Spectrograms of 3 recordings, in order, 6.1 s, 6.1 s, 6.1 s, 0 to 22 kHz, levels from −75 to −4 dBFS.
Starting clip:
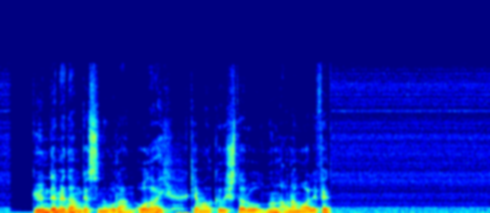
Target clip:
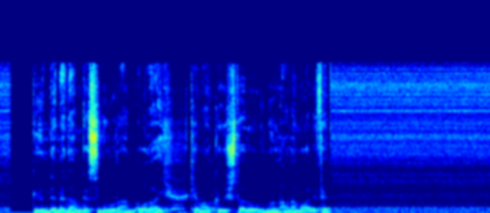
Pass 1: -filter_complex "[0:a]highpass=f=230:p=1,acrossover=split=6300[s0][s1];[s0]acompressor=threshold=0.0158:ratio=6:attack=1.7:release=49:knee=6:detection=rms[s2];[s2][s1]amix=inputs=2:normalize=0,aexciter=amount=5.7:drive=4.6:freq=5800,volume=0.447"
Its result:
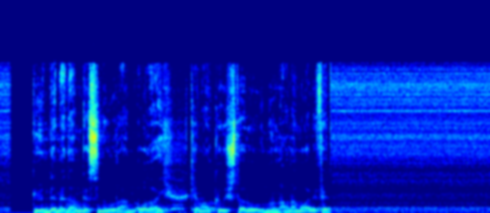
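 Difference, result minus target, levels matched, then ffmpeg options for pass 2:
125 Hz band -3.5 dB
-filter_complex "[0:a]highpass=f=64:p=1,acrossover=split=6300[s0][s1];[s0]acompressor=threshold=0.0158:ratio=6:attack=1.7:release=49:knee=6:detection=rms[s2];[s2][s1]amix=inputs=2:normalize=0,aexciter=amount=5.7:drive=4.6:freq=5800,volume=0.447"

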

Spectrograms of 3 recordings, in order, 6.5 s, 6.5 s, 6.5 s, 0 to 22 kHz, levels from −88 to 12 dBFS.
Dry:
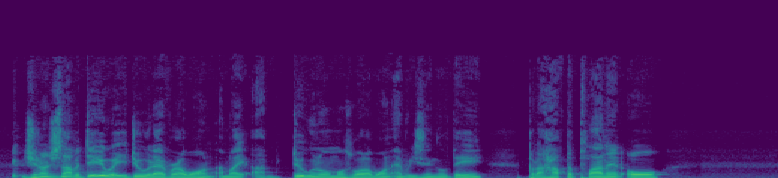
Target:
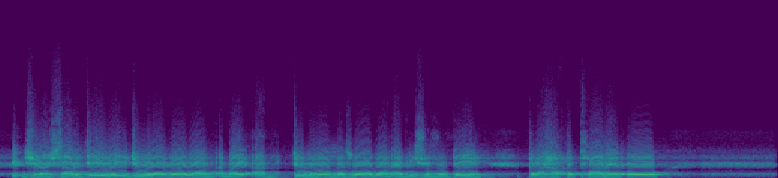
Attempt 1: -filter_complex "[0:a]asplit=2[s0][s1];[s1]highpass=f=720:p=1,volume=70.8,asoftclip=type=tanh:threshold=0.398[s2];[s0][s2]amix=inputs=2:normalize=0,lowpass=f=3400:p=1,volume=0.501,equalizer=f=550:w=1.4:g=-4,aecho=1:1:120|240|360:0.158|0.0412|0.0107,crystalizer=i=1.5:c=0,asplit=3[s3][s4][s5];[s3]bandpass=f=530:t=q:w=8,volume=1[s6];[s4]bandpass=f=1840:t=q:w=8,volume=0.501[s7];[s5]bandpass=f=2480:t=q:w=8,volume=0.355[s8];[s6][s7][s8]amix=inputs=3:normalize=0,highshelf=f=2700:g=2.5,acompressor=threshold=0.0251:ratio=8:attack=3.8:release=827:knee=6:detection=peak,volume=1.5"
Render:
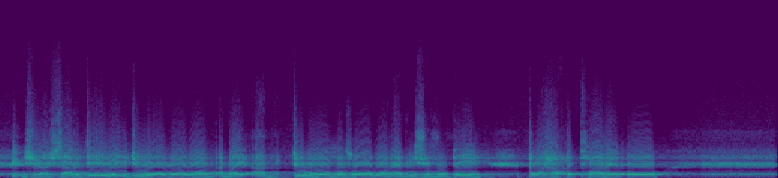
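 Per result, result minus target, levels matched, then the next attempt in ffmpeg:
compression: peak gain reduction +9.5 dB; 4 kHz band +5.5 dB
-filter_complex "[0:a]asplit=2[s0][s1];[s1]highpass=f=720:p=1,volume=70.8,asoftclip=type=tanh:threshold=0.398[s2];[s0][s2]amix=inputs=2:normalize=0,lowpass=f=3400:p=1,volume=0.501,equalizer=f=550:w=1.4:g=-4,aecho=1:1:120|240|360:0.158|0.0412|0.0107,crystalizer=i=1.5:c=0,asplit=3[s3][s4][s5];[s3]bandpass=f=530:t=q:w=8,volume=1[s6];[s4]bandpass=f=1840:t=q:w=8,volume=0.501[s7];[s5]bandpass=f=2480:t=q:w=8,volume=0.355[s8];[s6][s7][s8]amix=inputs=3:normalize=0,highshelf=f=2700:g=2.5,acompressor=threshold=0.0841:ratio=8:attack=3.8:release=827:knee=6:detection=peak,volume=1.5"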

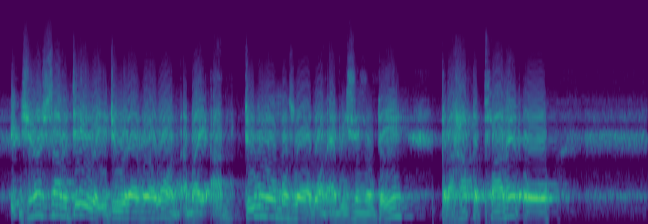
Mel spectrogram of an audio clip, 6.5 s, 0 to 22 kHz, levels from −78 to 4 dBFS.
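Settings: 4 kHz band +4.5 dB
-filter_complex "[0:a]asplit=2[s0][s1];[s1]highpass=f=720:p=1,volume=70.8,asoftclip=type=tanh:threshold=0.398[s2];[s0][s2]amix=inputs=2:normalize=0,lowpass=f=3400:p=1,volume=0.501,equalizer=f=550:w=1.4:g=-4,aecho=1:1:120|240|360:0.158|0.0412|0.0107,crystalizer=i=1.5:c=0,asplit=3[s3][s4][s5];[s3]bandpass=f=530:t=q:w=8,volume=1[s6];[s4]bandpass=f=1840:t=q:w=8,volume=0.501[s7];[s5]bandpass=f=2480:t=q:w=8,volume=0.355[s8];[s6][s7][s8]amix=inputs=3:normalize=0,highshelf=f=2700:g=-7.5,acompressor=threshold=0.0841:ratio=8:attack=3.8:release=827:knee=6:detection=peak,volume=1.5"

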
